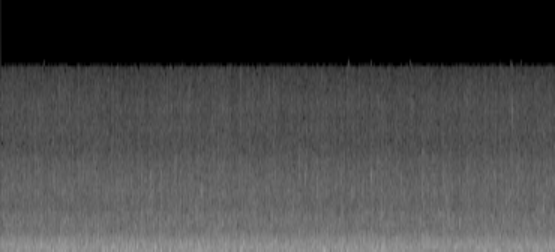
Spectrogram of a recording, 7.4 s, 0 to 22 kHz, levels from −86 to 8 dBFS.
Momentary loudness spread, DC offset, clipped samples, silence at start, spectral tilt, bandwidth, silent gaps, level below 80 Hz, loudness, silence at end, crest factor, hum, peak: 1 LU; under 0.1%; under 0.1%; 0 s; -3 dB/octave; 16.5 kHz; none; -64 dBFS; -30 LUFS; 0 s; 14 dB; none; -16 dBFS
